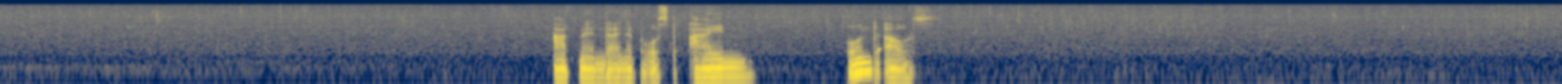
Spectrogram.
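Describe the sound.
Steady, even rain hisses throughout as a soft, constant wash, while a calm voice speaks briefly over it in the middle.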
